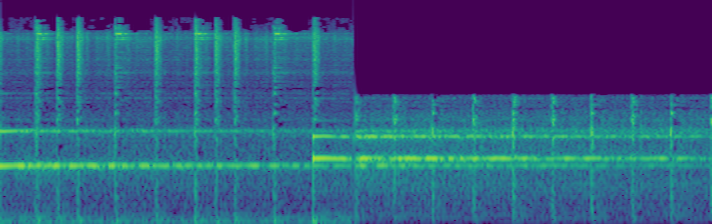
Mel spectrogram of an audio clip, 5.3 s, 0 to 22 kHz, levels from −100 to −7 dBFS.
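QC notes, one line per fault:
2.65 s to the end, input switched to a poorer device: after a 20 ms gap, the sound turns dull and band-limited, with nothing above 3.8 kHz and a new noise floor roughly 40 dB down, at unchanged level, likely a mid-recording switch to a narrower input device.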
